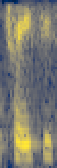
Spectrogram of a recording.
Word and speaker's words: Tracey: And my Skype name is Psychic Tracy Brown, and Tracy spelled T-R-A-C-E-Y.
